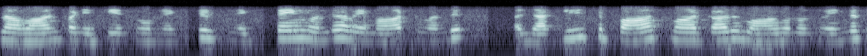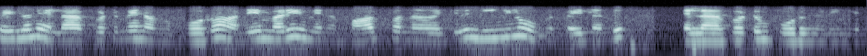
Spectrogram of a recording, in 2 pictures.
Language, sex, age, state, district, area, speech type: Tamil, female, 30-45, Tamil Nadu, Pudukkottai, rural, conversation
